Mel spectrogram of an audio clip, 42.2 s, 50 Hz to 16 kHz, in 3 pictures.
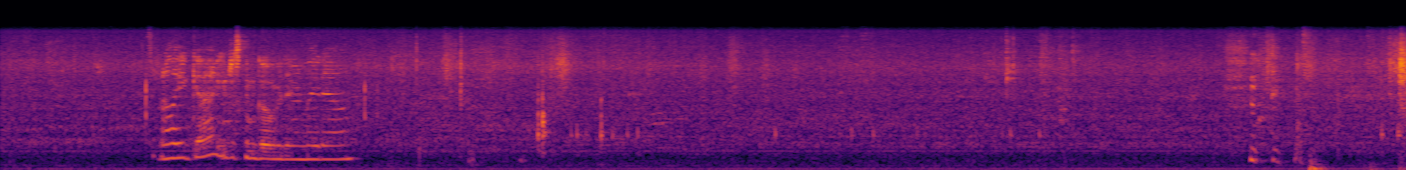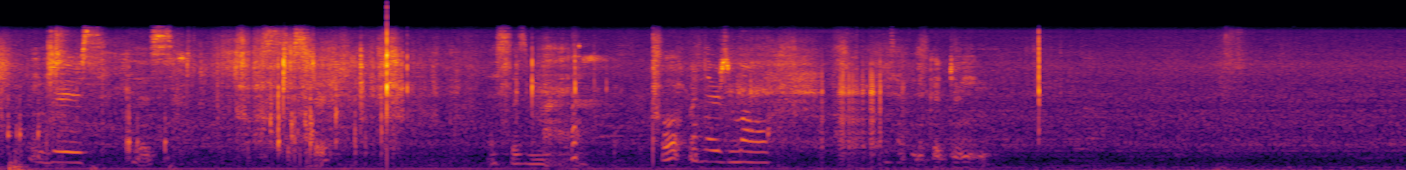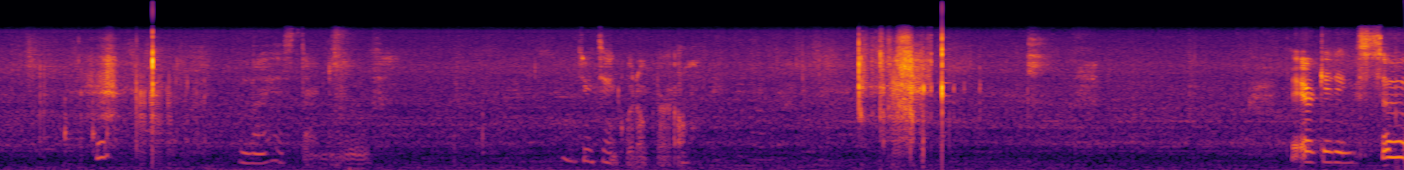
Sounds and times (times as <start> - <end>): Speech: 1.5 - 3.6, 14.4 - 15.9, 19.0 - 20.0, 20.6 - 21.8, 22.9 - 24.0, 30.5 - 32.1, 33.7 - 36.0, 41.0 - 42.1.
